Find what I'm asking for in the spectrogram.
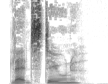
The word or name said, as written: landsstævne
